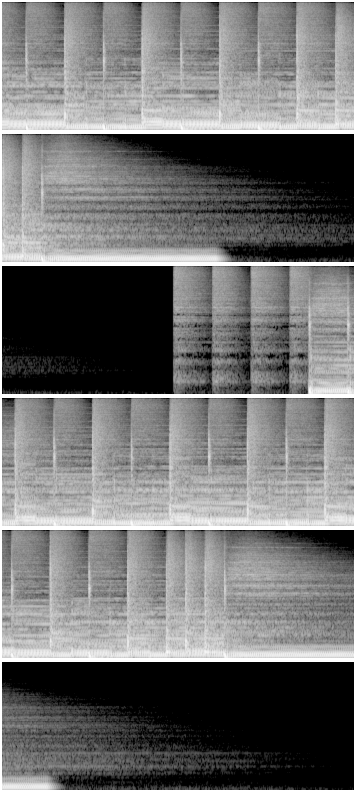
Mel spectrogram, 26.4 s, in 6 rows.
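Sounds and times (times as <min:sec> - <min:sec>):
backing track: 0:00.0 - 0:07.2, 0:12.6 - 0:22.7.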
